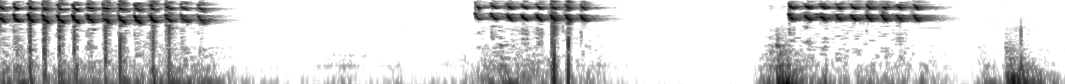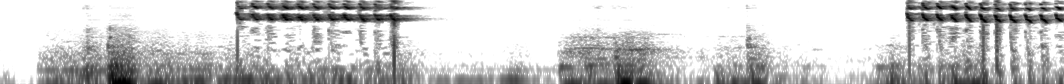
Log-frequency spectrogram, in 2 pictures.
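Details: A cililin singing actively, for use as master song: short shrill trills of rapid sharp notes repeat about every one to two seconds, with soft knocks and low rustles in the gaps.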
